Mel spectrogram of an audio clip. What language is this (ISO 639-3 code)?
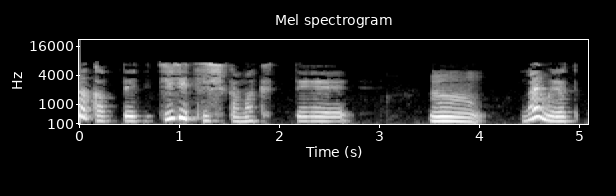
jpn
